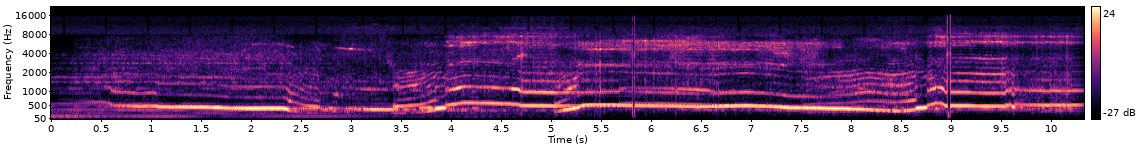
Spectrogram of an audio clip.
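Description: Wolves howling: long howls that slide down and back up in pitch, one held steady for several seconds, with howls overlapping at times.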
